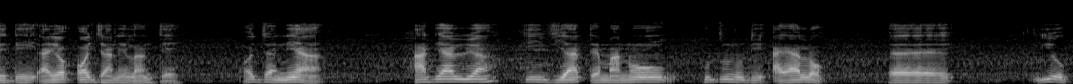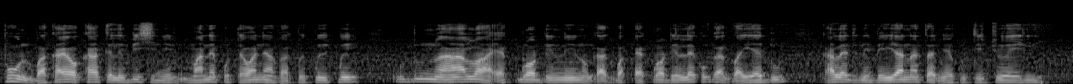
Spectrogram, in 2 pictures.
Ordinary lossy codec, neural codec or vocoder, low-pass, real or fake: MP3, 96 kbps; codec, 16 kHz, 16 kbps, FreqCodec, larger model; 7.2 kHz; fake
